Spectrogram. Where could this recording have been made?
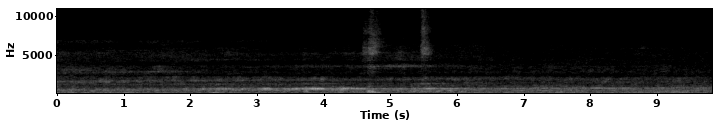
on a subway train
